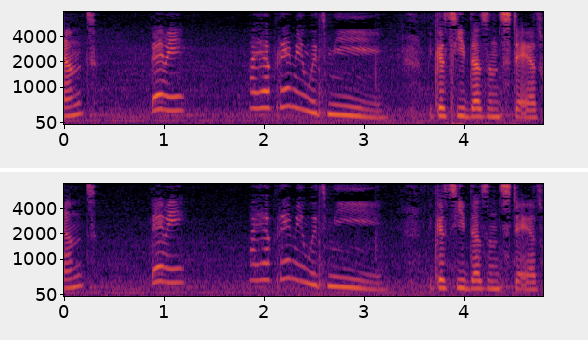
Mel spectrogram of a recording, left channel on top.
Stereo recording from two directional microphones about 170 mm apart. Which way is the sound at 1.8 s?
25° left (ahead or behind).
